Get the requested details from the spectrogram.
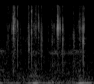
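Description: A liquid-ink acrylic paint marker is shaken, giving quick, bright clicking rattles that are mostly high-pitched, with about six distinct clicks in one second. The rattle shows the ink is liquid, unlike stick-type markers, which are not shaken.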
